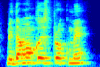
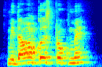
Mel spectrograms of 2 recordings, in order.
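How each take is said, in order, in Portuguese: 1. As palavras são contraídas e ditas juntas. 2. As palavras são contraídas e ditas juntas.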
